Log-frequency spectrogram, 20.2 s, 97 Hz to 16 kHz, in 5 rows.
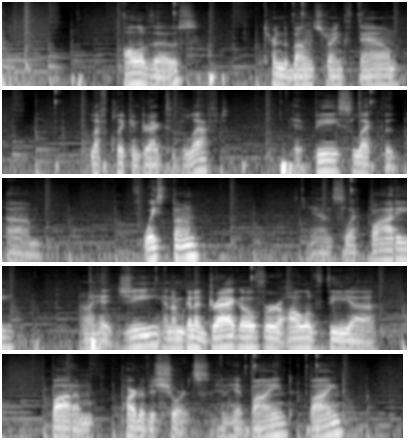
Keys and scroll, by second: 0.7 b, 6.8 b, 12.3 g.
